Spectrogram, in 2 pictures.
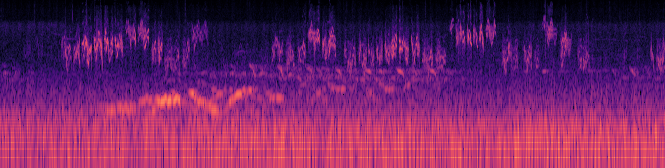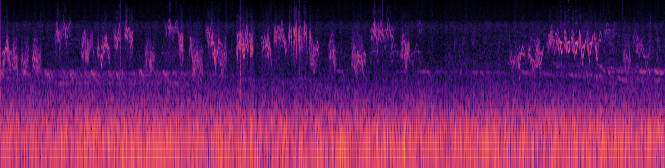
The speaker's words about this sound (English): Most of us see the Lincoln Sparrow only in the winter. Here is an early spring whisper song.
